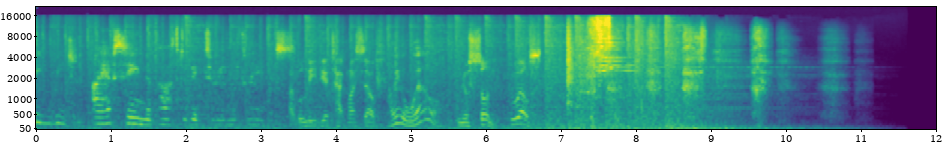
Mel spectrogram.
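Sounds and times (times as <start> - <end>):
low rumble: 0.0 - 11.1.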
